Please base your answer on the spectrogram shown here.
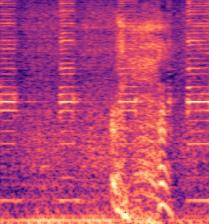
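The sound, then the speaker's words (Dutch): A horn toots once in a short burst of sweeping, wavering tones lasting under a second, rising out of a steady droning hum. “Dat is dus de toeter.”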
